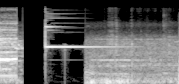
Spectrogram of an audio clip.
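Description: Music cuts off abruptly, and after a brief silence a single high, clear ding sounds and fades within about half a second. The ding is an edited-in bell-like sound effect at the cut between scenes, leaving faint low outdoor background noise after it.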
